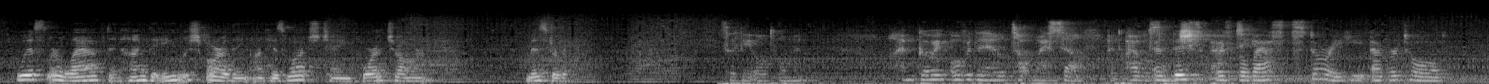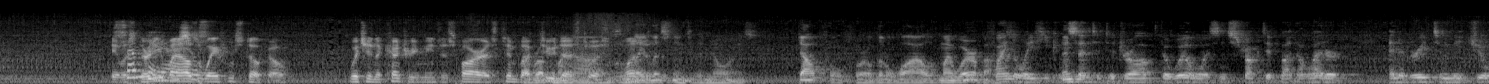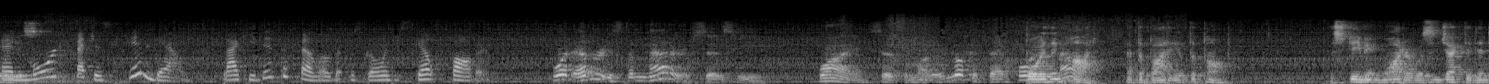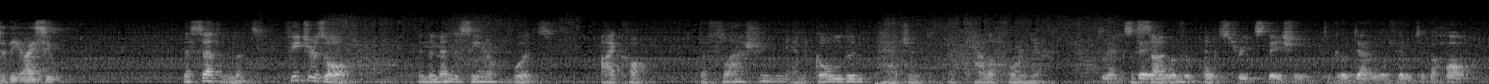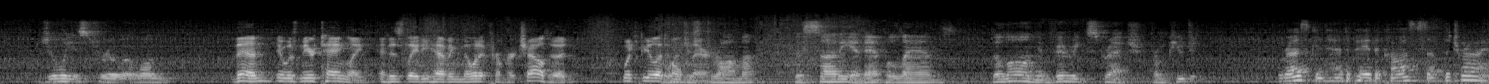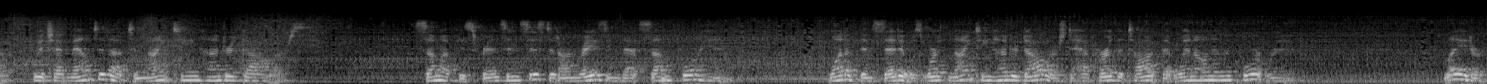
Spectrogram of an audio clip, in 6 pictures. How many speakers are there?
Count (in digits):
10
